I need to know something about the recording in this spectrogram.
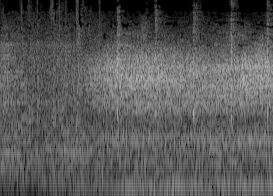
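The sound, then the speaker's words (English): A small airplane pulling a banner circles over the race track, its steady engine drone humming, blended into a loud, continuous wash of outdoor crowd and track noise with no clear break, at the IndyCar Grand Prix outside Birmingham, Alabama, on a sunny Sunday. “A small airplane circles overhead, pulling a banner that reads, "Support Auto Workers, Union Solidarity."”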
